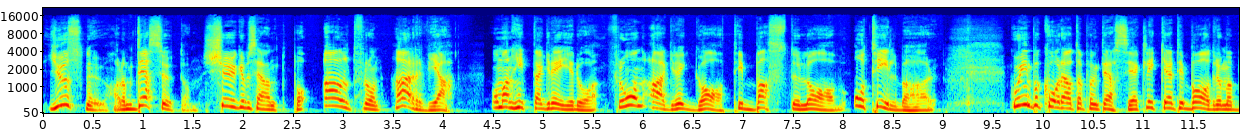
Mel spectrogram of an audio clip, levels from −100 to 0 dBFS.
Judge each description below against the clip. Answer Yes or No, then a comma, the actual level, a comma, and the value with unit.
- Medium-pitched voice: Yes, medium, 180 Hz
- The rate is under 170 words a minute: Yes, average, 150 wpm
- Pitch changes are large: Yes, wide, 7.7 semitones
